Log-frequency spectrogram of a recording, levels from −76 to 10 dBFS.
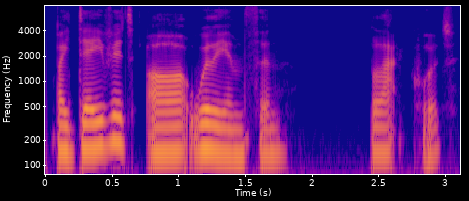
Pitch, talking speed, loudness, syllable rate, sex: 150 Hz, 95 wpm, -19 LUFS, 4.4 syllables/s, female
